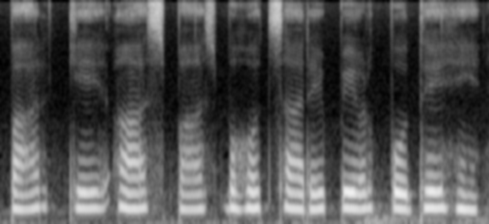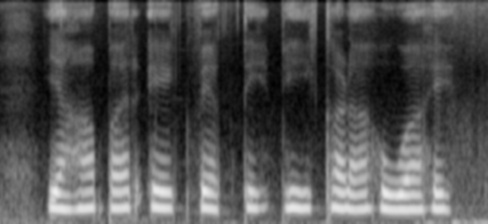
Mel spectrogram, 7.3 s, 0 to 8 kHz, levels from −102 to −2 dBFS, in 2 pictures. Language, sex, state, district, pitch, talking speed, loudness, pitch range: Hindi, female, Madhya Pradesh, Bhopal, 215 Hz, 125 wpm, -17 LUFS, 210-220 Hz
